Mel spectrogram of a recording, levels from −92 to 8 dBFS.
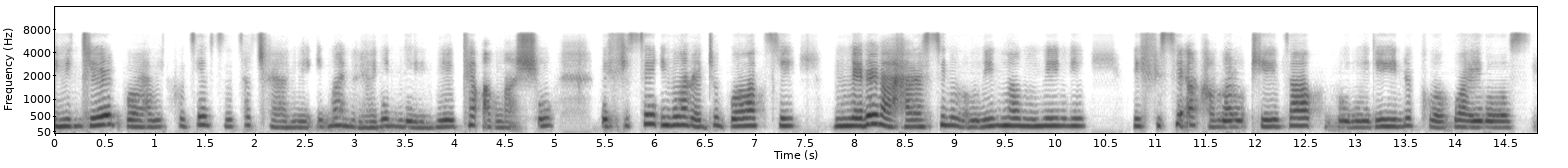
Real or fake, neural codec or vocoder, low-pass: fake; codec, 16 kHz, 0.5 kbps, FreqCodec, smaller model; 7.2 kHz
